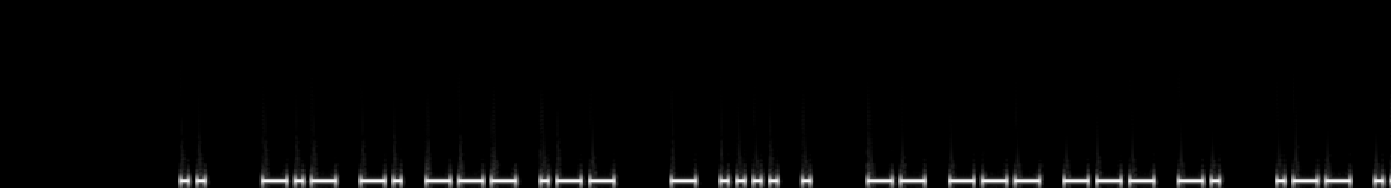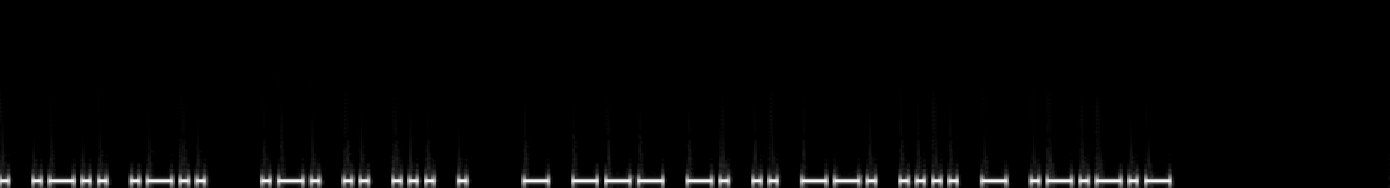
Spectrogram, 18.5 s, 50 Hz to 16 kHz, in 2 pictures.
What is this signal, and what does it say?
Morse code, heard as a keyed tone, about 22 wpm, 700 Hz. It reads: I KNOW THE MOON WILL RISE TONIGHT.
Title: Sentences from Top 1000 Words - Review Part 6 - 22wpm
